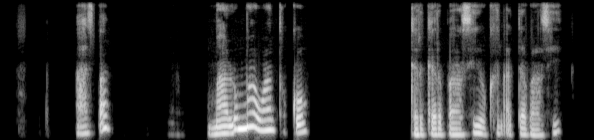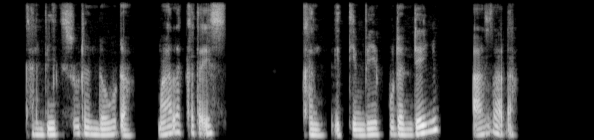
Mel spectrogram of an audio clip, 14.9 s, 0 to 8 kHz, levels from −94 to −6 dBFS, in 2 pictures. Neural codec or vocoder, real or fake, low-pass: none; real; 7.2 kHz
